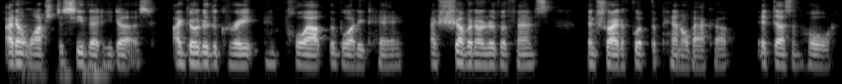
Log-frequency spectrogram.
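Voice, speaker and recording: Playing a sardonic, guarded teenage boy, a young man narrates a bleak audio drama in the first person. His low, natural voice stays very even and subdued at a moderate pace, and the mood is tense and subdued.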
